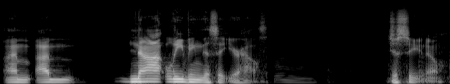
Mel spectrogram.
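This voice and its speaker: In a casual chat, a podcast co-host with a lowish voice and vocal fry tells long family stories at a measured pace, laughing often. The recording is studio quality, with no room sound.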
